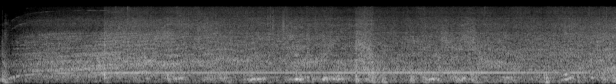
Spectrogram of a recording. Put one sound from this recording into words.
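A vacuum cleaner nozzle scrapes and sucks up sawdust.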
